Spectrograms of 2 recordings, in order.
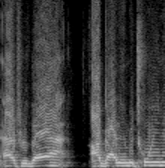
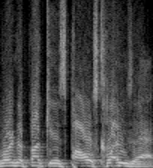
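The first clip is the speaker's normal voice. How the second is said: usual speaking voice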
